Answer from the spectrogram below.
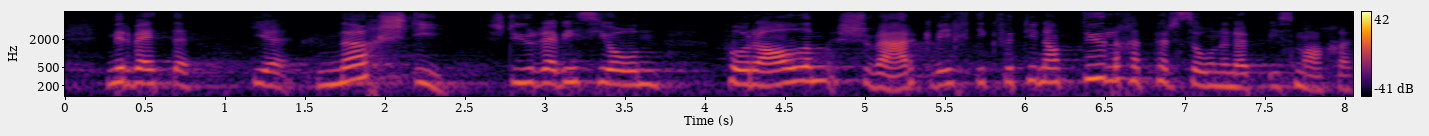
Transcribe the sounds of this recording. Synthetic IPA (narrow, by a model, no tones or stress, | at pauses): mɪːɾvɛt̪ːə | d̥iənœχʃti | ʃtyːrːɛvisjoːn | fɔɾɑləmʃvæːɾkvɪχtɪkfʏɾd̥inɑtyːɾlɪχəpʰɛɾsoːnənœpːismɑχə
